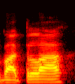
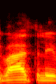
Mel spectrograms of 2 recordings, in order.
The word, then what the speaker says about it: Batlle: Es catalán, con lo cual de verdad tiene una pronunciación rarísima que es Batlá, pero Ah, que quiere decir alcalde en catalán, pero sí, Batle, Valle, está perfecto. O sea, ok, todas las acepciones y pronunciaciones son válidas.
